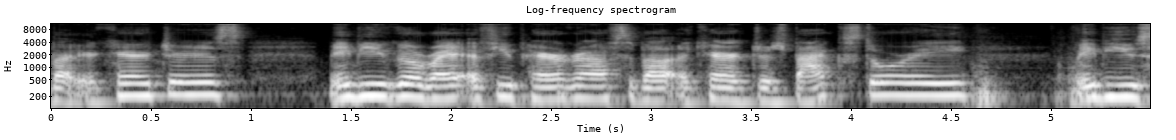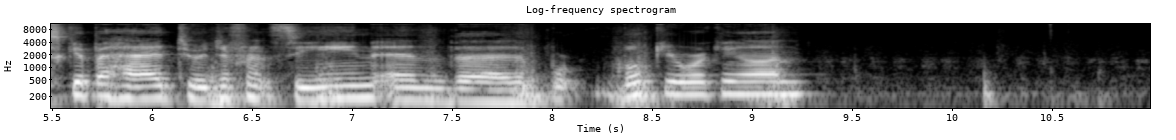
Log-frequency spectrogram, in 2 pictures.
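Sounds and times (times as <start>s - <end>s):
speech: 0.0s - 9.4s
dog panting quietly: 6.4s - 10.9s.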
